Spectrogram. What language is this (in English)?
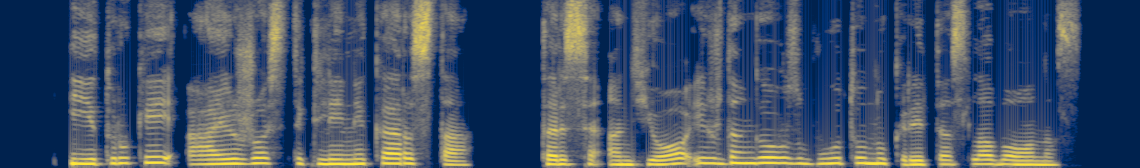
Lithuanian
